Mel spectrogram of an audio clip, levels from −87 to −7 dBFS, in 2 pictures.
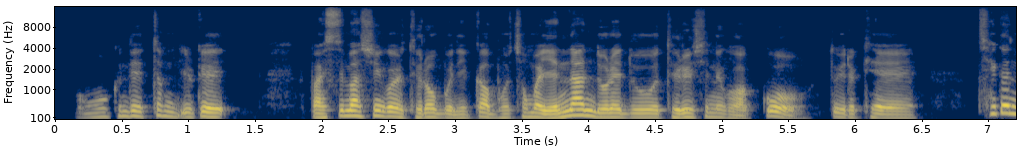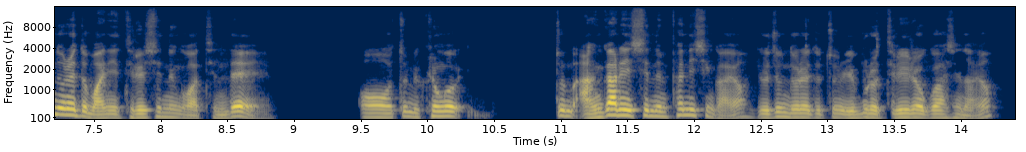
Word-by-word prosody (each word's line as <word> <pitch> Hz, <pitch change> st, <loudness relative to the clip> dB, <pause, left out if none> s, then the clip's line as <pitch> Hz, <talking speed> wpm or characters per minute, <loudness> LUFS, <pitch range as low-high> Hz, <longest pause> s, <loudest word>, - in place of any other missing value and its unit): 어 125 Hz, +4 st, -10 dB
근데 155 Hz, +1 st, -3 dB
참 160 Hz, -6 st, -5 dB
이렇게 135 Hz, +1 st, +2 dB, 0.6 s
말씀하신 165 Hz, +7 st, +2 dB
걸 145 Hz, -5 st, +3 dB
들어 130 Hz, +2 st, 0 dB
보니까 110 Hz, 0 st, -1 dB
뭐 115 Hz, 0 st, -7 dB
정말 125 Hz, 0 st, +1 dB
옛날 170 Hz, +10 st, +5 dB
노래도 125 Hz, -3 st, +1 dB
들으시는 125 Hz, +1 st, -2 dB
것 105 Hz, -, -7 dB
같고 85 Hz, -3 st, -1 dB
또 140 Hz, -, -6 dB
이렇게 110 Hz, -5 st, -2 dB, 0.4 s
최근 240 Hz, +1 st, +2 dB
노래도 195 Hz, -7 st, +4 dB
많이 110 Hz, +1 st, 0 dB
들으시는 120 Hz, +2 st, -4 dB
것 105 Hz, -, -7 dB
같은데 100 Hz, -, 0 dB, 0.7 s
어 125 Hz, -1 st, 0 dB
좀 145 Hz, +2 st, -6 dB
이 -, -, -6 dB
그런 155 Hz, +5 st, 0 dB
거 155 Hz, -, +4 dB, 0.7 s
좀 170 Hz, -1 st, -1 dB
안 115 Hz, +3 st, 0 dB
가리시는 175 Hz, -5 st, +5 dB
편이신가요? 175 Hz, -7 st, -5 dB
요즘 115 Hz, +5 st, -2 dB
노래도 125 Hz, -2 st, -2 dB
좀 115 Hz, -3 st, -5 dB
일부러 115 Hz, +2 st, -1 dB
들으려고 120 Hz, -1 st, 0 dB
하시나요? 105 Hz, -6 st, -7 dB
125 Hz, 355 characters per minute, -24 LUFS, 115-155 Hz, 0.7 s, 옛날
